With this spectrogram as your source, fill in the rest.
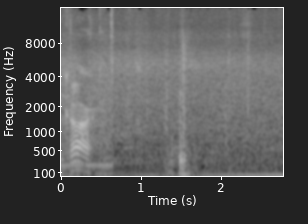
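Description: A car door handle clicks open.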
